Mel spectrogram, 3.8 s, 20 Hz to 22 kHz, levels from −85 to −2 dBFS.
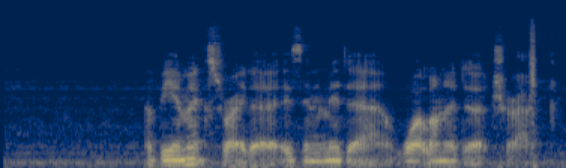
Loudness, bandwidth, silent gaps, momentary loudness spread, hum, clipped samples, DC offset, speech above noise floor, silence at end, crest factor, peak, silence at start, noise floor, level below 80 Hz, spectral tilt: -32 LUFS; 12 kHz; none; 11 LU; none; under 0.1%; under 0.1%; 23 dB; 0.1 s; 16 dB; -16 dBFS; 0.05 s; -55 dBFS; -56 dBFS; -6 dB/octave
